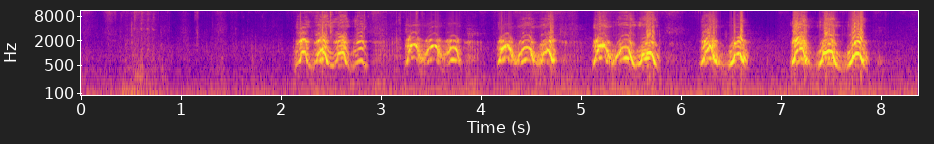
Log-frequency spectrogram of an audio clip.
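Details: Dog barking at other dogs at a dog park in San Diego at sunset: loud, harmonic, wavering yelps in quick bursts of two or three, about six bursts over six seconds, over low rumbling background noise.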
